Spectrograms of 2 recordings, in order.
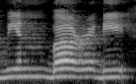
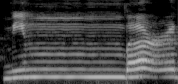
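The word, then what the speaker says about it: من بعد: dari kata mint bordir maka tidak dibaca minbar di tidak dibaca mebor di tetapi dibaca mimber dihina cara mudahnya biasanya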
